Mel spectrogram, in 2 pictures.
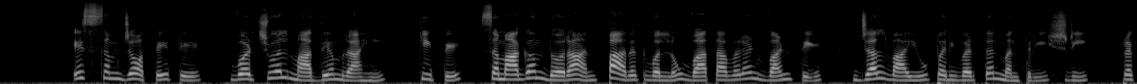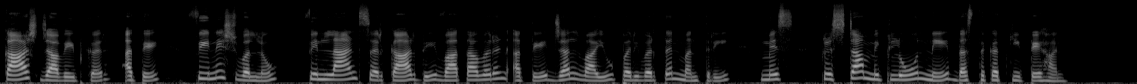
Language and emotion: Punjabi, neutral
